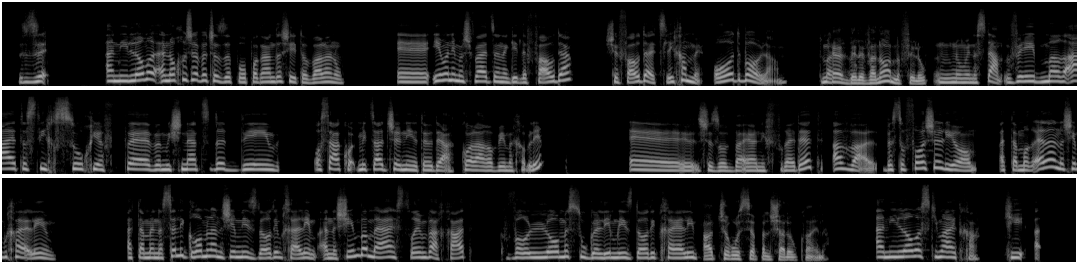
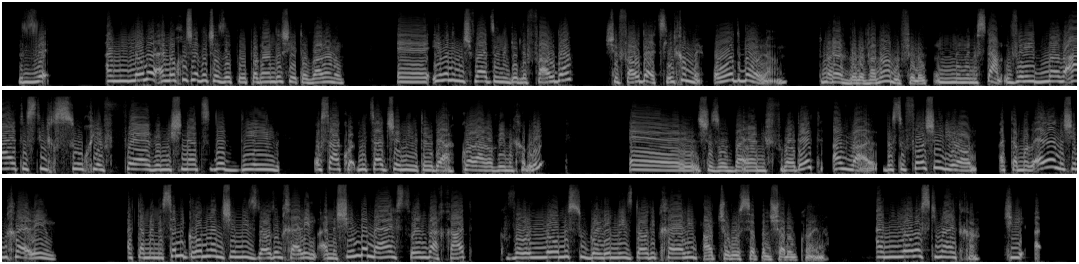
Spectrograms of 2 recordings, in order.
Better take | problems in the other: first | distortion; heavy; 37% of the sound clipped

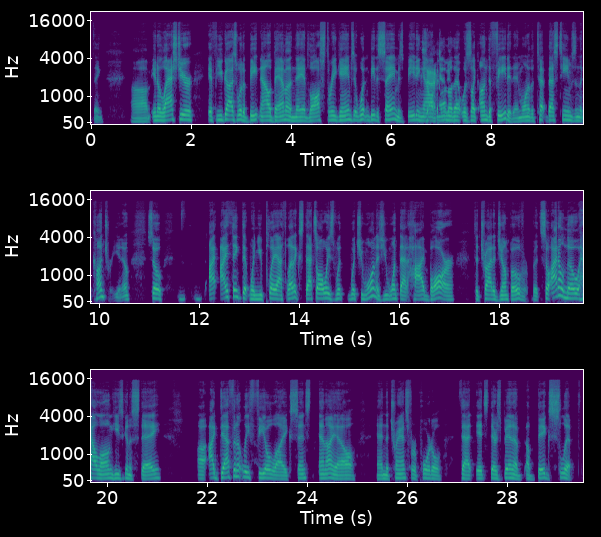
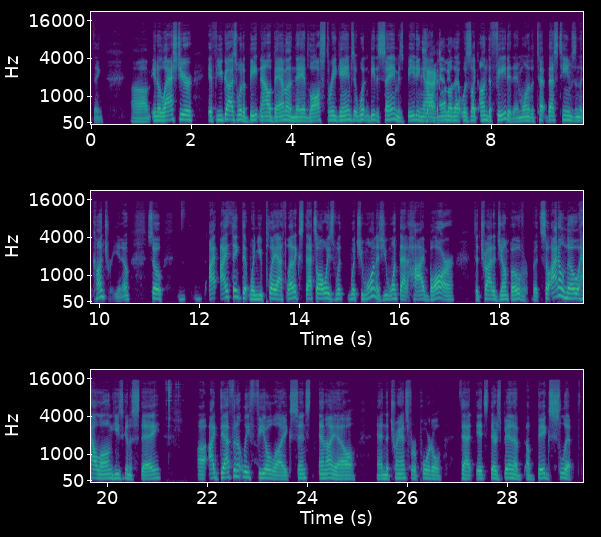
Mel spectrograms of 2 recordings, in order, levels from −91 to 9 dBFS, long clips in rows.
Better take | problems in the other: first | jangling keys; faint; at 21 s; peak 15 dB below the speech

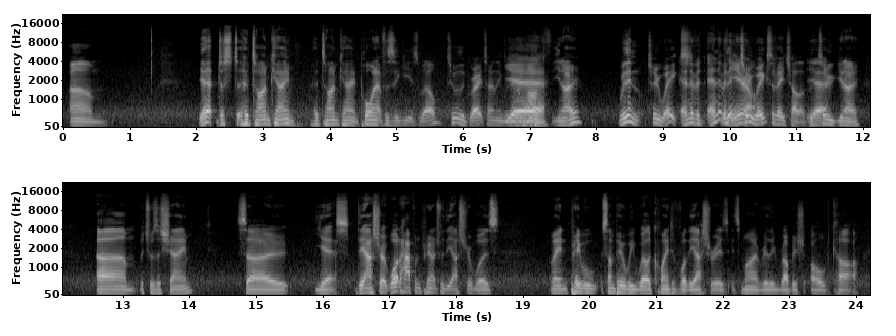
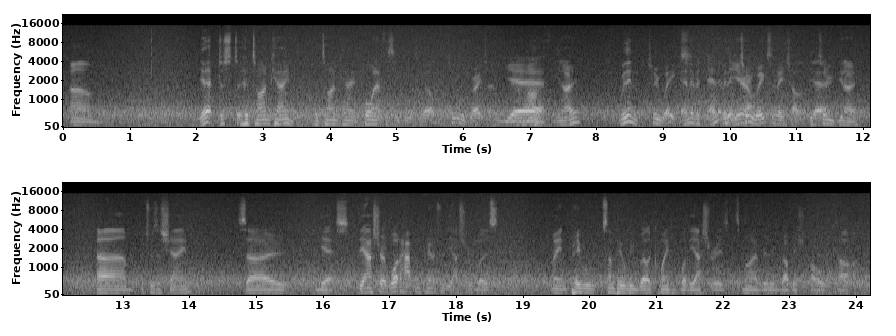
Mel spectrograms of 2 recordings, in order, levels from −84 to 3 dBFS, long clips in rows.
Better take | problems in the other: first | hiss; loud; throughout; 6 dB below the speech; faint in the first

